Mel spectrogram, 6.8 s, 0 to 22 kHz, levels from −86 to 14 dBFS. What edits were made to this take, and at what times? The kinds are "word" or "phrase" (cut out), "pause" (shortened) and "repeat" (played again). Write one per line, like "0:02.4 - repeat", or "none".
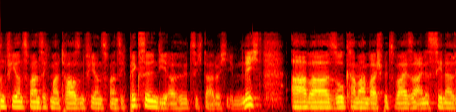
none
